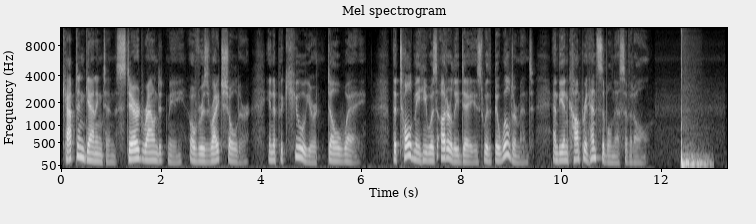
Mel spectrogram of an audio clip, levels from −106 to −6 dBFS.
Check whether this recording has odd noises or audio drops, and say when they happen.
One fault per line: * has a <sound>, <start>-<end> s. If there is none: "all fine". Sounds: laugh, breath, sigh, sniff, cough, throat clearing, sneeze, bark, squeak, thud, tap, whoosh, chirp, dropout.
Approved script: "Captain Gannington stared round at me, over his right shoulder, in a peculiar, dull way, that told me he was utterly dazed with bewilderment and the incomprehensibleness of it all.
* has a thud, 12.4-13.1 s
